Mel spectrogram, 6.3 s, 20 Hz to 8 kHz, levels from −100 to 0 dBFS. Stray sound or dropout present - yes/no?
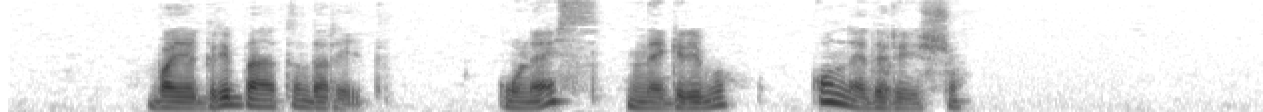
no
